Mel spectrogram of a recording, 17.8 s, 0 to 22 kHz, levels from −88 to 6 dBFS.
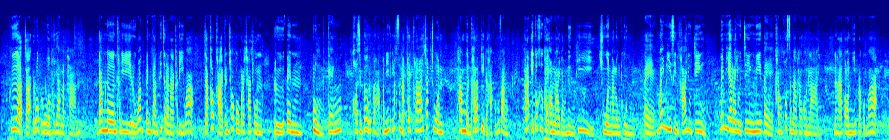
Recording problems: wrong speed, natural pitch; too fast; 1.6 times normal speed
murmuring crowd; noticeable; throughout; 20 dB below the speech

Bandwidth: 14 kHz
